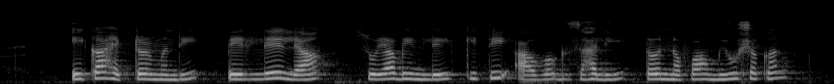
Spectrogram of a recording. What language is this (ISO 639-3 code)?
mar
